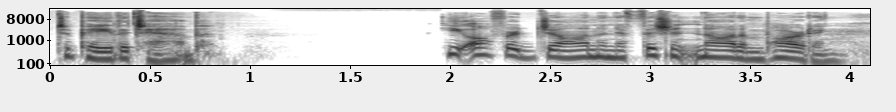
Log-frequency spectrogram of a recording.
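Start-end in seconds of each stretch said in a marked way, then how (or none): none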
